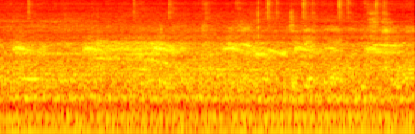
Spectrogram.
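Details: A great blue turaco eating lunch gives harsh, caw-like notes, several in quick succession, over a steady background hum with what may be faint voices.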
